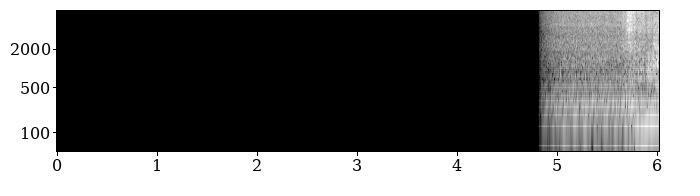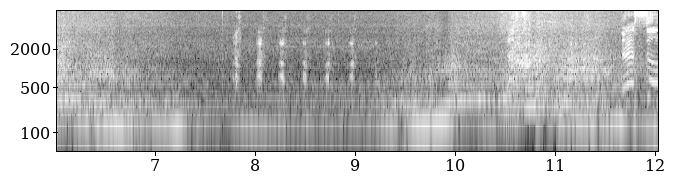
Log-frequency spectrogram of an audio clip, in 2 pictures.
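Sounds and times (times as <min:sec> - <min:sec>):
car engine revving: 0:04.8 - 0:12.0.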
